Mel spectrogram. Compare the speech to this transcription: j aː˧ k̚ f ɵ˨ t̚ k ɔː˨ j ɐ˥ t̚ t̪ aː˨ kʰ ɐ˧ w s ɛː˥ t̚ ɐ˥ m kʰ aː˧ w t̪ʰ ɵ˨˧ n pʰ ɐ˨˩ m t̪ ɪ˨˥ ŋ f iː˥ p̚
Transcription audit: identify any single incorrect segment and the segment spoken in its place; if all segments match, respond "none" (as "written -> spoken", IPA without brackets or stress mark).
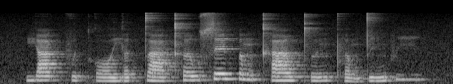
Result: none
